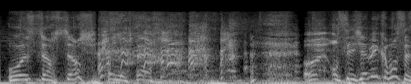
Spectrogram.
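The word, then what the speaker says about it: Worcester: difficile à prononcer Mélanie c'est un truc avec des W Wu voà exactement c'est le truc qu'on sert au resto et qu'on steak de bœuf Tartar exactement la fameuse sauce woster on sait jamais comment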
